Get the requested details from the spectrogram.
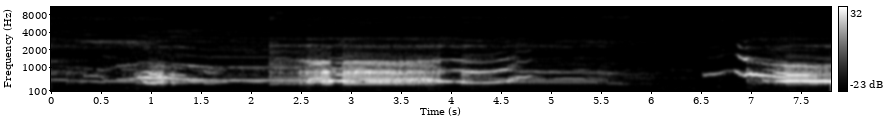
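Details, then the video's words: A pet dog named Mouse Wang howls in long, sustained harmonic tones that waver and slide in pitch, with a brief break before a final rising howl. "Mouse Wang howling"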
